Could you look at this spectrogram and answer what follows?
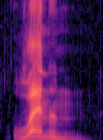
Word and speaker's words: Lennon: Y en todos los apellidos que traen al final son, en realidad ya no se va a pronunciar la O, sino va, por ejemplo, a ser Johnson, Lennon, Harrison, Lennon, Harrison, Johnson,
